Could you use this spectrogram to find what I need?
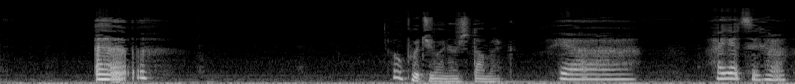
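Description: A young woman groans and whimpers in distress close by.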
